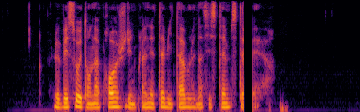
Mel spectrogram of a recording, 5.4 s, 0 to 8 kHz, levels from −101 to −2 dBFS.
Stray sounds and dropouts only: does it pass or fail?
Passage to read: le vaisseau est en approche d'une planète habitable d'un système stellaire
fail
